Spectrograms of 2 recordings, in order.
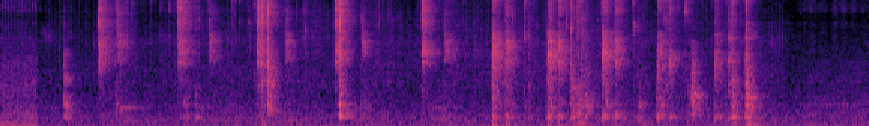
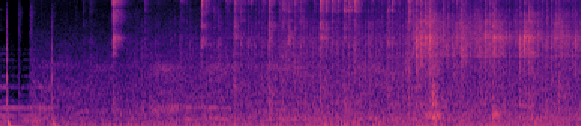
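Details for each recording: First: Bicycle rear derailleur after setting cable tension with the barrel adjuster and setting the limit screws, running across the cogs: crisp single clicks as gears engage, chain quiet with no rub or chatter; normal shifting. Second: Bicycle rear derailleur shifted to the second-last position while pedalling: uneven light ticking and metallic rasping of chain rub on the next cog because cable tension is too low.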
